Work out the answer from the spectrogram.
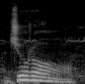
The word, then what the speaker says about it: giuro: Ah, giuro. In my language, it's very, very similar. He swears. Only we use a J instead of a G and I, but you pronounce it the same.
